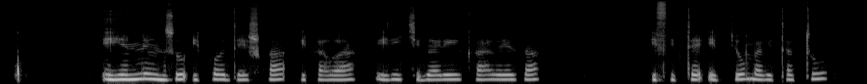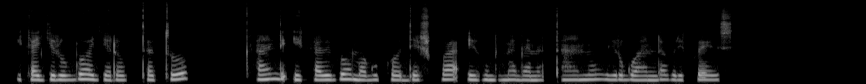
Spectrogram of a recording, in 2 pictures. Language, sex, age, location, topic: Kinyarwanda, female, 18-24, Huye, finance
